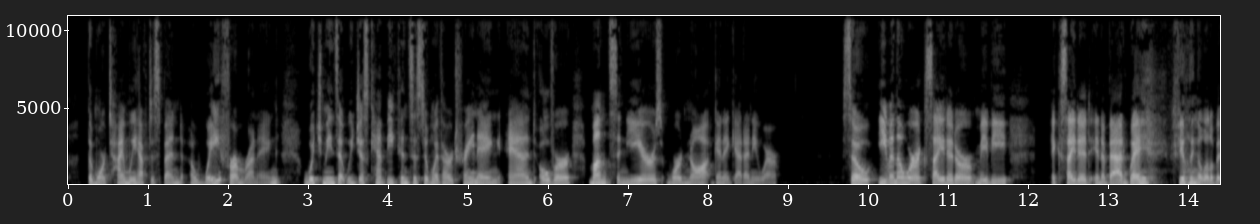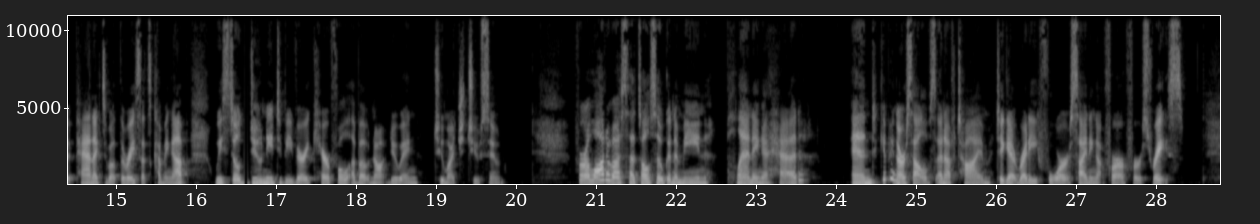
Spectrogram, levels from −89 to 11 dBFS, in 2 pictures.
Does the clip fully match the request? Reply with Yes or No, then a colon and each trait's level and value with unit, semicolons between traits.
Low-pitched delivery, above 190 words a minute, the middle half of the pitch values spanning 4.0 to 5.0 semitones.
No: high, 195 Hz; average, 200 wpm; average, 4.3 semitones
